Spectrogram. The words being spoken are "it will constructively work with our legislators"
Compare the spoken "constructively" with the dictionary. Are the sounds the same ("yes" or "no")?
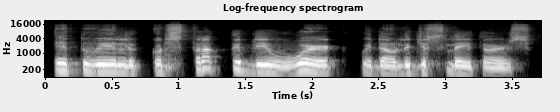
no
